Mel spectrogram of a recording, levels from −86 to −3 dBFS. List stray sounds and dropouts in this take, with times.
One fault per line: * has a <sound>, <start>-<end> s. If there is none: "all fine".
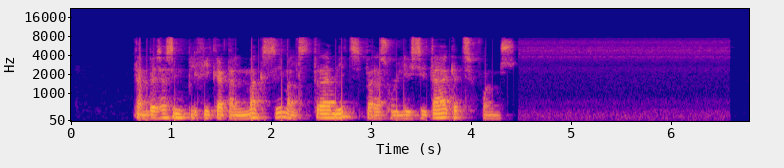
all fine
